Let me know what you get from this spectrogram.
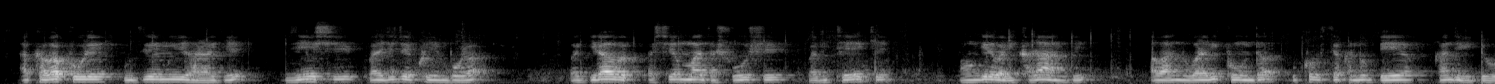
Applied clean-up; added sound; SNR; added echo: neural separator model SepFormer DNS4.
